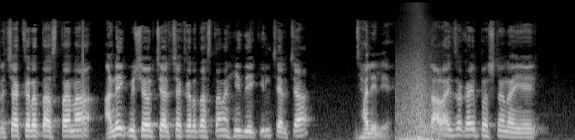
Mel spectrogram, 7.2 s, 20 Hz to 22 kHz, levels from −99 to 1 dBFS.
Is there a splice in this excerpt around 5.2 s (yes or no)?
yes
